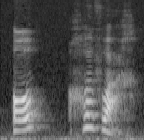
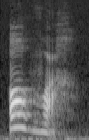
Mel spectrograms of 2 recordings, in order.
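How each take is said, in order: First: "au revoir" split after "au", full "re"; two separate words. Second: "au revoir" squeezed into two syllables, "orvoir"; words run together. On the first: Teacher showing au revoir is two words, said separately. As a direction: say "au", pause, then a complete "revoir". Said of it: "São duas palavras". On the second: Teacher showing au revoir as spoken, words run together. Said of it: "ficam bem juntas". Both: Shown as a demonstration.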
